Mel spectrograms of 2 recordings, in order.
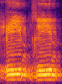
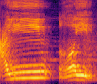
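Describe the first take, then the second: First: The vowel is a single 'ay' sound. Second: The vowel is an 'aa' gliding into 'ee'. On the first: Urdu does not read these letters this way. The speaker calls it wrong. "अगर मजहूल पढ़ते तो क्या पढ़ते, ऐन गैन ऐसे पढ़ते" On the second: This is how Urdu reads these letters. The speaker calls it right. "मारूफ पढ़ा गया है"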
